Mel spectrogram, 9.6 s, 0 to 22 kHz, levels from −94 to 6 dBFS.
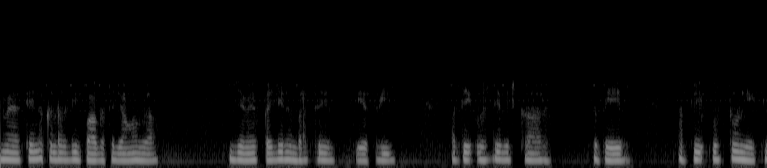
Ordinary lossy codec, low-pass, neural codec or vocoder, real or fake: Opus, 64 kbps; 3.6 kHz; codec, 16 kHz, 0.9 kbps, LongCat-Audio-Codec; fake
